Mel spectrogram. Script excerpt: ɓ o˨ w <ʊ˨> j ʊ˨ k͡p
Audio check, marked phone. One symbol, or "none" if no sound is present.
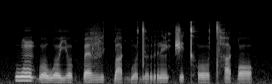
ʊ˨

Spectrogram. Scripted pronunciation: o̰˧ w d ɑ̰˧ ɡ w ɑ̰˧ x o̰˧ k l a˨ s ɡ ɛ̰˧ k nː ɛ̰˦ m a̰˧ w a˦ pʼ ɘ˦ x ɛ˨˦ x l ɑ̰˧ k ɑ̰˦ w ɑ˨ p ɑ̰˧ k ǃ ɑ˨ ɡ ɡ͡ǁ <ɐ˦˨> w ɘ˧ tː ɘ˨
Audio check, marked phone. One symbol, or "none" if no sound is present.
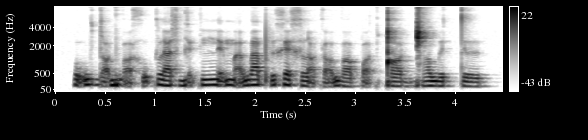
ɑ˦˨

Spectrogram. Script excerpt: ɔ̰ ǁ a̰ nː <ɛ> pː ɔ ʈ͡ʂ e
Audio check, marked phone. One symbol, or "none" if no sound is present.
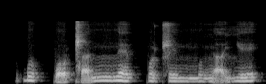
ɛ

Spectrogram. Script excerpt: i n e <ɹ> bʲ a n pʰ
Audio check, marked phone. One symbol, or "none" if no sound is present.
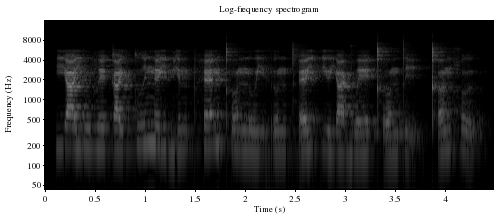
j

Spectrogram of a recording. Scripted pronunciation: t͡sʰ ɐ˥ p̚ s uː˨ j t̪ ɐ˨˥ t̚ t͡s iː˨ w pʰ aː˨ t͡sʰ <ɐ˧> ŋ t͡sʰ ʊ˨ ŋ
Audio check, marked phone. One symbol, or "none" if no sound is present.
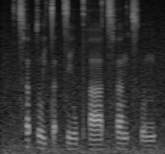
ɐ˧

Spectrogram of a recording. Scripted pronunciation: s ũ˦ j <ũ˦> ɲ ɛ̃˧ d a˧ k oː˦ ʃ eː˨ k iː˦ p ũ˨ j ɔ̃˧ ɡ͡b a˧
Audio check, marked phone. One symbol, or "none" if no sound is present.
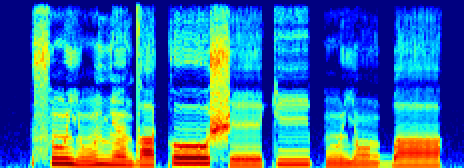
ũ˨˦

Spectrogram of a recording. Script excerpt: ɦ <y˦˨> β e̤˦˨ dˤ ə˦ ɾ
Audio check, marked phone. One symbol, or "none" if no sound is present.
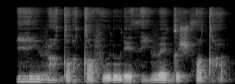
i˦˨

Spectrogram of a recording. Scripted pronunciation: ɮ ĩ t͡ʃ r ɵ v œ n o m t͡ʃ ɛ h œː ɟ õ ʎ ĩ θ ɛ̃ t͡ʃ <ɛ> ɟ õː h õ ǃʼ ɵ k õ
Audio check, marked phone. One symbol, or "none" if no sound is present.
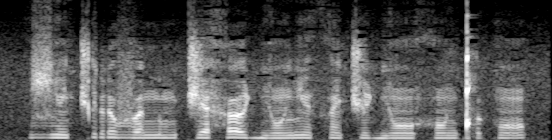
œ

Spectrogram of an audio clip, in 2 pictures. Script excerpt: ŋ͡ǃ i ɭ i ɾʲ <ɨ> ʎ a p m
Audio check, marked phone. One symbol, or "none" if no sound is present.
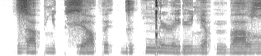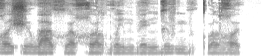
ɨ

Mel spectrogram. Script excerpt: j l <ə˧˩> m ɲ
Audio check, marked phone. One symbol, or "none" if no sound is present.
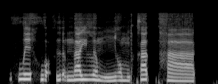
ə˧˩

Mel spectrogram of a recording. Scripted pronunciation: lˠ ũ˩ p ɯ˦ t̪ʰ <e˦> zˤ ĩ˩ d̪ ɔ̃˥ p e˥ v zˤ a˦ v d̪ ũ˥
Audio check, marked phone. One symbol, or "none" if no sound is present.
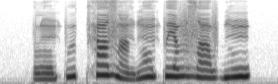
ɛ˦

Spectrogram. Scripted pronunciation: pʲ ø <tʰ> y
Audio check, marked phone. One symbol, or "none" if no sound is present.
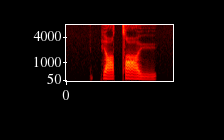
tˤ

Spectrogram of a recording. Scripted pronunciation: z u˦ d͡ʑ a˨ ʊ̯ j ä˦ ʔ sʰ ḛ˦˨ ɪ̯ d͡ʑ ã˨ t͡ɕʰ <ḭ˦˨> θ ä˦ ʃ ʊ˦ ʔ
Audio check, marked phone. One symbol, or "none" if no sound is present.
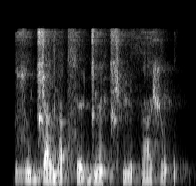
i˨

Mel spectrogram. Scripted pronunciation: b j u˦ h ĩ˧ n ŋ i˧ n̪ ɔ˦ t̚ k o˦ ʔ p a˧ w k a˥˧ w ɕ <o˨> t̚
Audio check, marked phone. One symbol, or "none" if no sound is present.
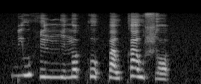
ɔ˨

